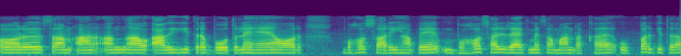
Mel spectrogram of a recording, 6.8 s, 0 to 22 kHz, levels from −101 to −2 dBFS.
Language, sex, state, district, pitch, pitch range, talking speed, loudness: Hindi, female, Bihar, West Champaran, 175 Hz, 165-180 Hz, 220 wpm, -17 LUFS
